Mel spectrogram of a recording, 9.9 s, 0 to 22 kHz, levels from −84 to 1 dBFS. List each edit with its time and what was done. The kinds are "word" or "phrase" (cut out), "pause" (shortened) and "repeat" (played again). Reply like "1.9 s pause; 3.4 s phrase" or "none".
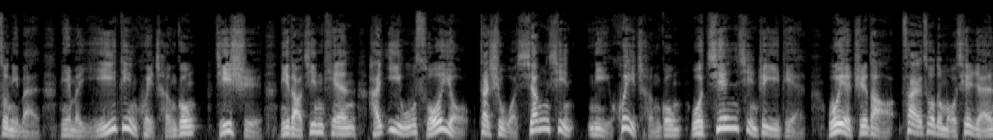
2.1 s pause; 4.7 s pause; 6.9 s pause; 8.1 s pause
